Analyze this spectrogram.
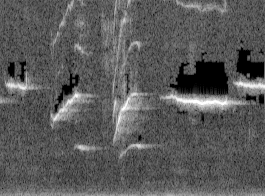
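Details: Russian canary (Serinus canaria) song meant for training: sparse thin high whistles, a few short rising sweeps and a quick upward flourish over a low background hiss.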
